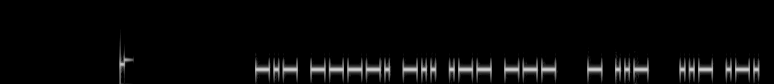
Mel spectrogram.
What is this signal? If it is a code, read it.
Morse code, heard as a keyed tone, about 26 wpm, 700 Hz. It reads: K9DWO TU UR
